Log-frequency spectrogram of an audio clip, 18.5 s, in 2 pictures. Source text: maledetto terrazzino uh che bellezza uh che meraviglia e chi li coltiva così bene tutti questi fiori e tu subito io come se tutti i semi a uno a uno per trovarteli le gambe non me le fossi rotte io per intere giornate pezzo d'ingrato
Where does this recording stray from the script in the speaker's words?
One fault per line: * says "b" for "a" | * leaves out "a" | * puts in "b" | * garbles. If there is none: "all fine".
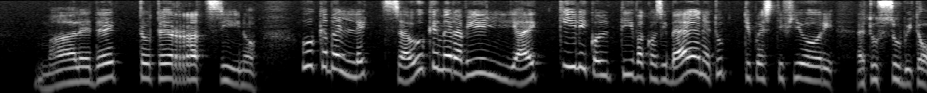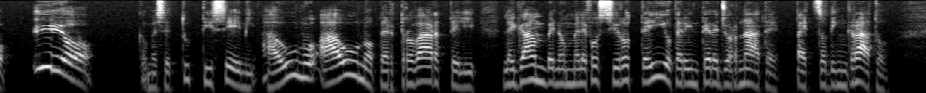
all fine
